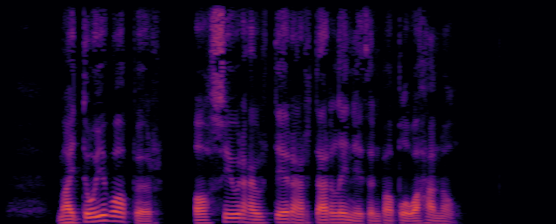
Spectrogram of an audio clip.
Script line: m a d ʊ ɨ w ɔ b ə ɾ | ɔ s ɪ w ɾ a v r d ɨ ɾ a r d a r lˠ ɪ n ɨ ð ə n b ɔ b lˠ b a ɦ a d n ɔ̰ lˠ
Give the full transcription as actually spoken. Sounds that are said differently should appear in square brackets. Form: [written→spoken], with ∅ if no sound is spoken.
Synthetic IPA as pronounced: m a d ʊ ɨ w ɔ b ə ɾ | ɔ s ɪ w ɾ a [v→w] r d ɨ ɾ a r d a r lˠ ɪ n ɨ ð ə n b ɔ b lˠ [b→w] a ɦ a [d→∅] n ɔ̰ lˠ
